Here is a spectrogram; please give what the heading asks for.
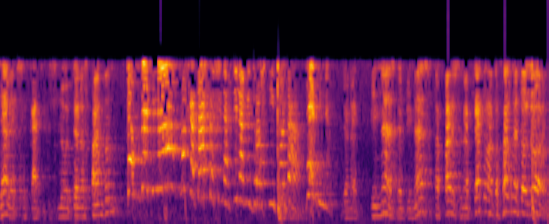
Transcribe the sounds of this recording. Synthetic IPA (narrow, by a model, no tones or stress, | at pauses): jɐlɐkse̞kɐt̪it̪esuleot̪elo̞spɐnd̪o̞nt̪opuθetinɐesumɐskɐt̪ɐst̪ɐsinɐft̪inɐmind̪ɾost̪ipot̪ɐðenineʝɐnɐpinɐzðembinɐsθɐpɐɾest̪enɐpçɐt̪onɐt̪o̞fɐzme̞t̪o̞zo̞ɾo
